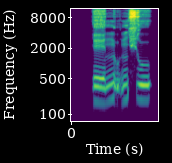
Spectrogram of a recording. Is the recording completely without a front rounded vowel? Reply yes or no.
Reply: yes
